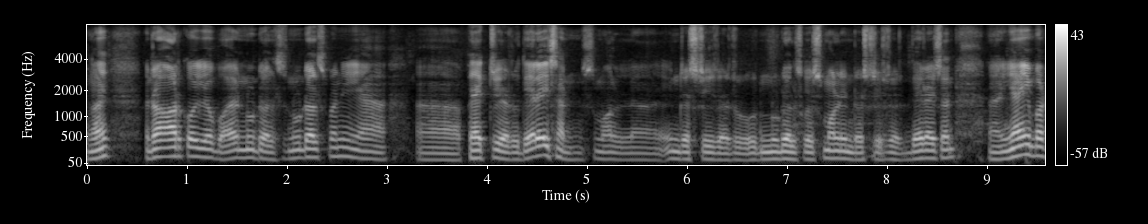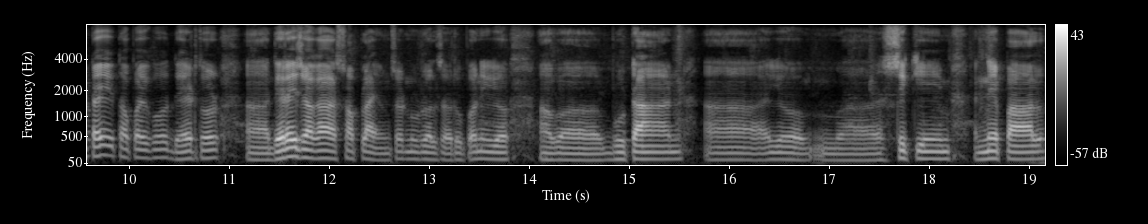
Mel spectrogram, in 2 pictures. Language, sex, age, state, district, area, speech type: Nepali, male, 45-60, West Bengal, Kalimpong, rural, spontaneous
